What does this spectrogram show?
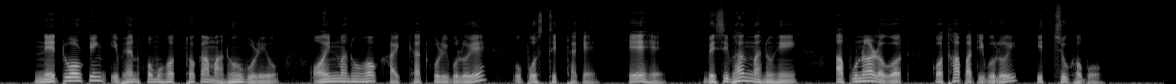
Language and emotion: Assamese, neutral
